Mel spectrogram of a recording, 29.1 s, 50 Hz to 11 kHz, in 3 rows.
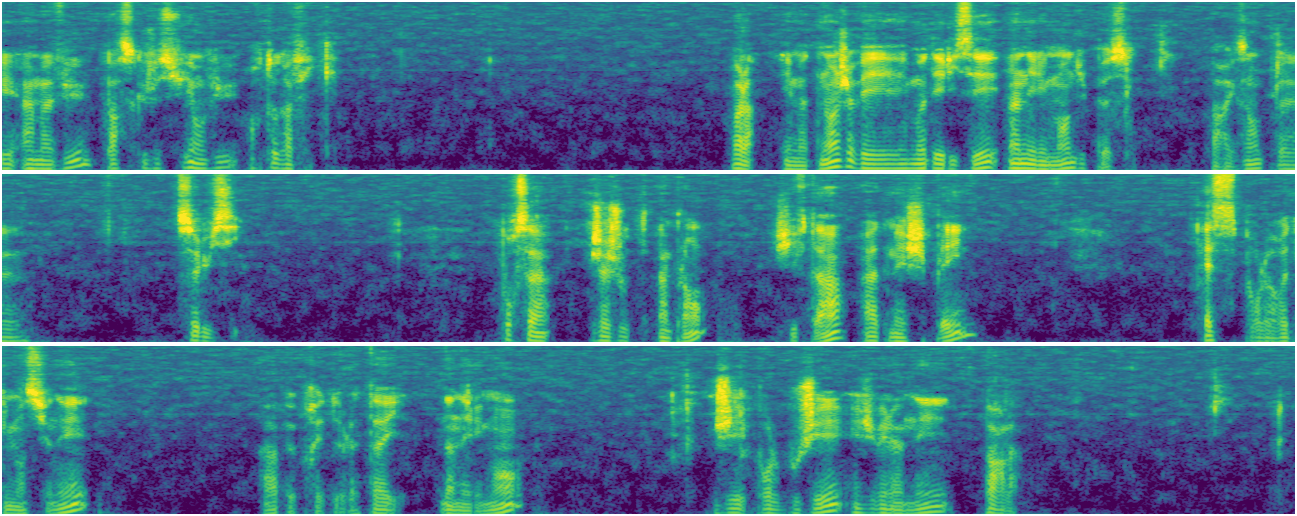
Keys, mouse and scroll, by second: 5.5 click, 6.7-7.4 scroll up 5, 7.9-8.7 scroll up 1, 8.7 shift+middle click, 14.0 shift+a, 17.1 scroll down 1, 18.6 s, 24.3 g, 27.3-27.9 scroll up 7, 28.4 shift+middle click.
